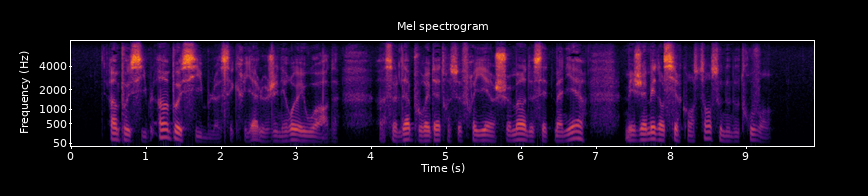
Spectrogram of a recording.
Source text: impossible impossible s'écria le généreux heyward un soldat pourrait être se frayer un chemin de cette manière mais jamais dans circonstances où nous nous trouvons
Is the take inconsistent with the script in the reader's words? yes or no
no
